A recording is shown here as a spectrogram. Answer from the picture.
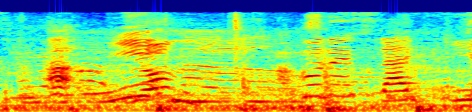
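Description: Several girls' voices chattering over one another, high-pitched and excited.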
